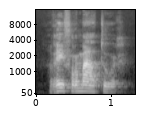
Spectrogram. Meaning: 1. a religious reformer, especially one associated with the Reformation or the Tridentine reforms 2. a reformer in non-religious matters
- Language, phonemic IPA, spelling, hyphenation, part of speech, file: Dutch, /ˌreː.fɔrˈmaː.tɔr/, reformator, re‧for‧ma‧tor, noun, Nl-reformator.ogg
